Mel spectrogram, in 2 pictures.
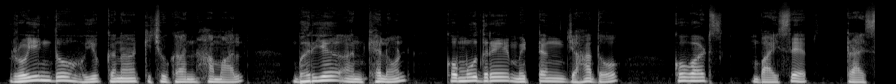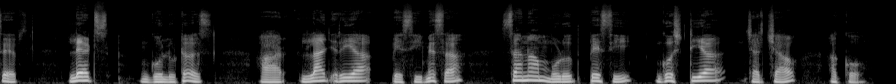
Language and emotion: Santali, neutral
